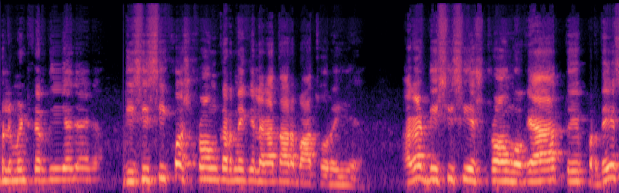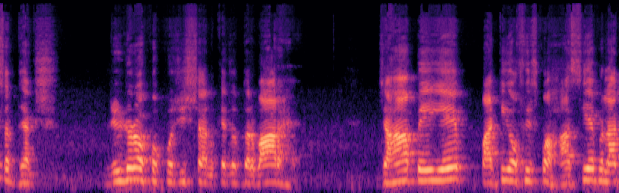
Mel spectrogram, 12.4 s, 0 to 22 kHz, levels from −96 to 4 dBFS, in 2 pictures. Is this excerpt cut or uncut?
cut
